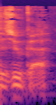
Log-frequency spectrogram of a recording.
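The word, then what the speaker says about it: Iizuka: How do you say that? Izuka or Iska? Because I've heard it both ways. – I've heard it both ways, too, but I'm pretty sure the correct pronunciation is Izuka.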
